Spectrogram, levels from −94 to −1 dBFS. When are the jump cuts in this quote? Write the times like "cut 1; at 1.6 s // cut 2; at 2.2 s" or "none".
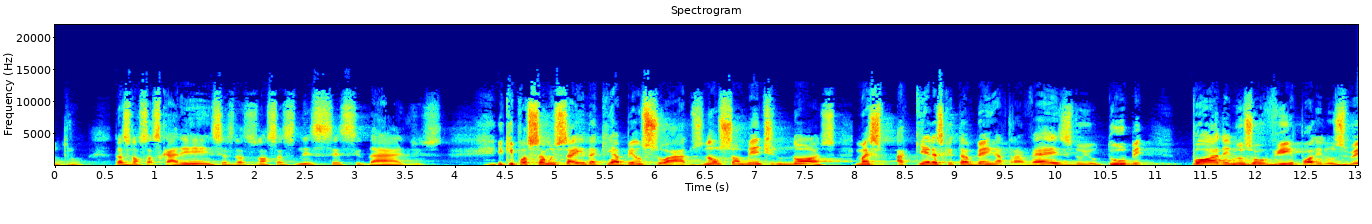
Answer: cut 1; at 8.0 s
